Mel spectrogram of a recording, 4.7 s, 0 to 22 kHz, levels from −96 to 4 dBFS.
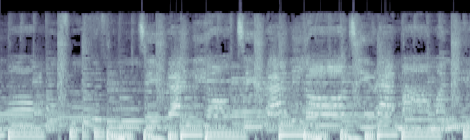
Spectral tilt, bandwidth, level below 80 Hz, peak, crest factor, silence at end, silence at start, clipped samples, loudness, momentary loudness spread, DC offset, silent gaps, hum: -4 dB/octave; 16 kHz; -20 dBFS; 0 dBFS; 10 dB; 0 s; 0 s; under 0.1%; -11 LUFS; 5 LU; 0.2%; none; none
